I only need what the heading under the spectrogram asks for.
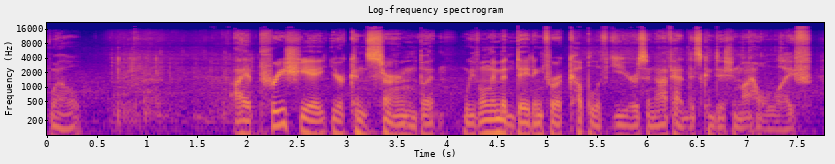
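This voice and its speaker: A man's voice: deep voice, moderate pace, bright, forceful tone, slight background noise. An actor playing a heartbroken, awkward night-shift worker in his twenties, downcast and hesitant, in a naturalistic audio drama. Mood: hurt, pleading. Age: 20s.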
